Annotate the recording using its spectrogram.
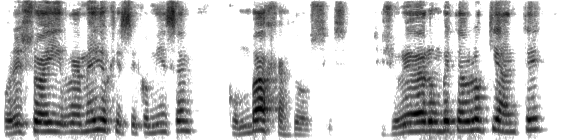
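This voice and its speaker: An Argentine man lecturing a class on pharmacology over a video call, conversational, filling pauses and checking in with the class. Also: sits high, expressive, mellow, low-quality recording. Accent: Argentine Spanish.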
